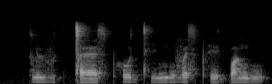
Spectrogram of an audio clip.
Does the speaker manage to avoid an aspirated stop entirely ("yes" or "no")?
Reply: no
